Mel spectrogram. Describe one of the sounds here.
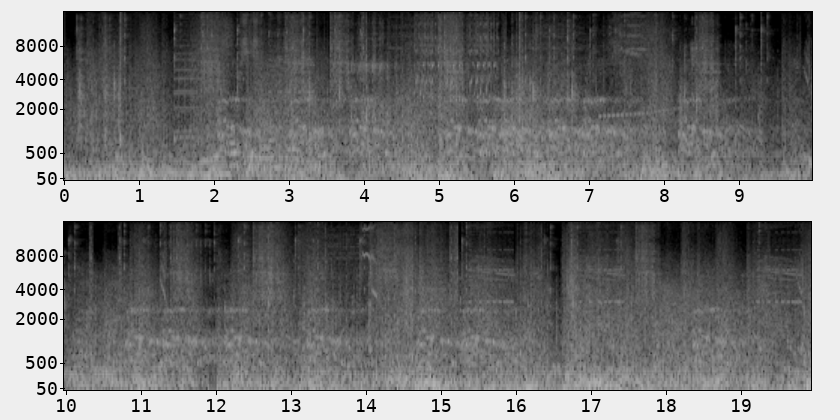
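Gunfire and explosions crackle and boom in rapid bursts.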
